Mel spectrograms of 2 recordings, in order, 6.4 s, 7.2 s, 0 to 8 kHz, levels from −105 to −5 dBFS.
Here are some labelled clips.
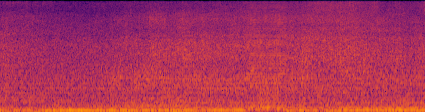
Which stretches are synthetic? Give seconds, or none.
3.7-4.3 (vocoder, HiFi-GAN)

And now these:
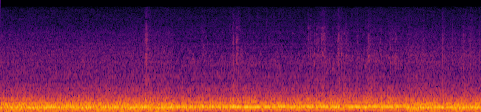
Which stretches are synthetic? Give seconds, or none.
2.6-6.1 (vocoder, HiFi-GAN)

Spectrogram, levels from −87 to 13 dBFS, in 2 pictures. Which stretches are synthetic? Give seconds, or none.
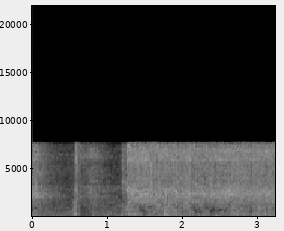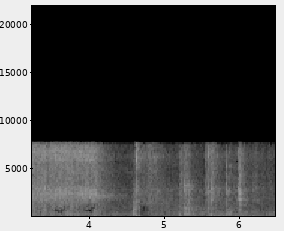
0.7-2.5 (vocoder, HiFi-GAN)

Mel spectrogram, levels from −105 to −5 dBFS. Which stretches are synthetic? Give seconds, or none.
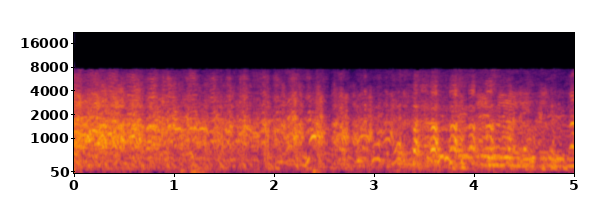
none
